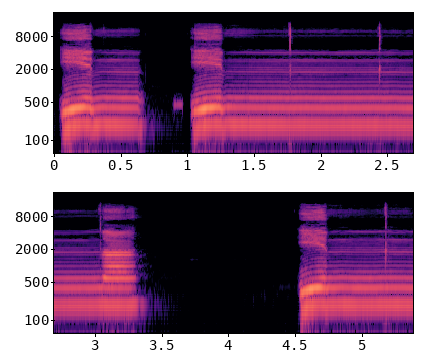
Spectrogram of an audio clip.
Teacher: katakan dua harakat gunah dengan dua harakat Mad itu berbeda kalau dua harakat guna itu seperti tiga ketukan irama lambat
